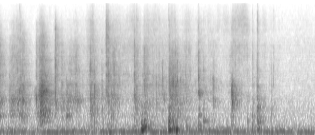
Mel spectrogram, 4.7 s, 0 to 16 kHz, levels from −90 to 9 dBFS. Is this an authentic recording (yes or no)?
no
